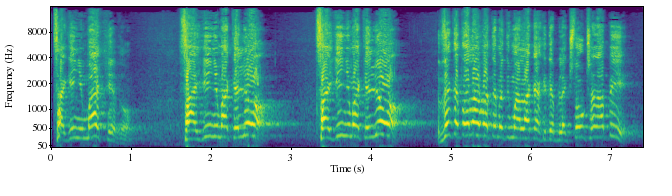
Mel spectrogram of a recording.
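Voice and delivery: high, ringing, threatening outburst; furious rant. Real, not acted. Show host after a quarrelsome call, furious threats.

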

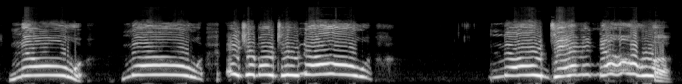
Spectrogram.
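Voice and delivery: real high, loud screams of "no"; a gamer howling as his team falls; anguished shouting. Real, not acted. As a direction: yell in raw disbelief at the loss. Losing a key Pokemon battle.

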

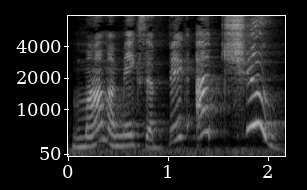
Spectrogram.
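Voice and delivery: plain reading voice

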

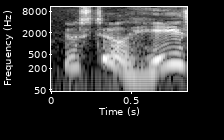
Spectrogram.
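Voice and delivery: high-pitched, astonished discovery; surprised. A narrator's reading. Boy finds the dragon still in his closet, surprised. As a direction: exclaim it high, as a surprised find.

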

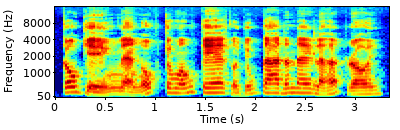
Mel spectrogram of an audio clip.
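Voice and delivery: ordinary delivery, nothing marked

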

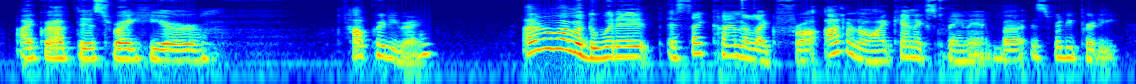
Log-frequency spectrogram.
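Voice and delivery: ordinary talk, nothing marked

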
